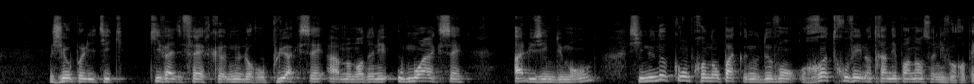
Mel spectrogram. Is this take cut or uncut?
uncut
